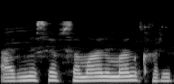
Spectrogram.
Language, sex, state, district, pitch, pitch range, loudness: Hindi, female, Bihar, Kishanganj, 180 Hz, 165-190 Hz, -18 LUFS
